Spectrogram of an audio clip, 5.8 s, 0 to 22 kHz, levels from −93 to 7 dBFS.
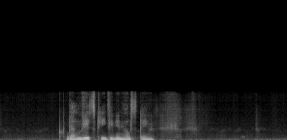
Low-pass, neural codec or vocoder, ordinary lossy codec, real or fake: none; codec, 16 kHz, 0.5 kbps, FreqCodec, larger model; none; fake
